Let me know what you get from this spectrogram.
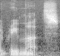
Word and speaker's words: Rimac: a merger between Rimac, or as we were pronouncing it last week, Rimac. – Yeah. – But they're Croatian, so it's actually Rimac.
